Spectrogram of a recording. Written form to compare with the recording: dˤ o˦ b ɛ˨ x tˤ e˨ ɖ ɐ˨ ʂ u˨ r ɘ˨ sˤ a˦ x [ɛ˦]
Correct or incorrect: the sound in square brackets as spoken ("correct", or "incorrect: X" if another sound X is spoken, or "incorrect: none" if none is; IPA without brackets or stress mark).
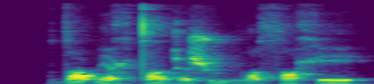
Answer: incorrect: e˦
